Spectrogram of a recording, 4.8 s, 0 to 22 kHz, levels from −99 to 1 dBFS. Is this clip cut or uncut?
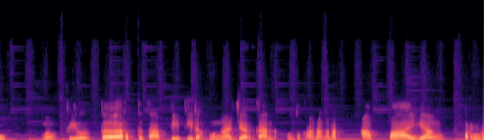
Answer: cut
